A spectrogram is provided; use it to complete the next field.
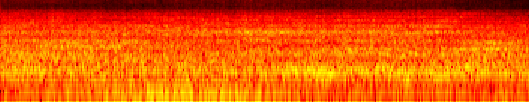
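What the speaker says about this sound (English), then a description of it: "Oh, train's going past." A train passing close by gives a loud, steady roar that fills the whole stretch without letting up, with no talk over it.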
